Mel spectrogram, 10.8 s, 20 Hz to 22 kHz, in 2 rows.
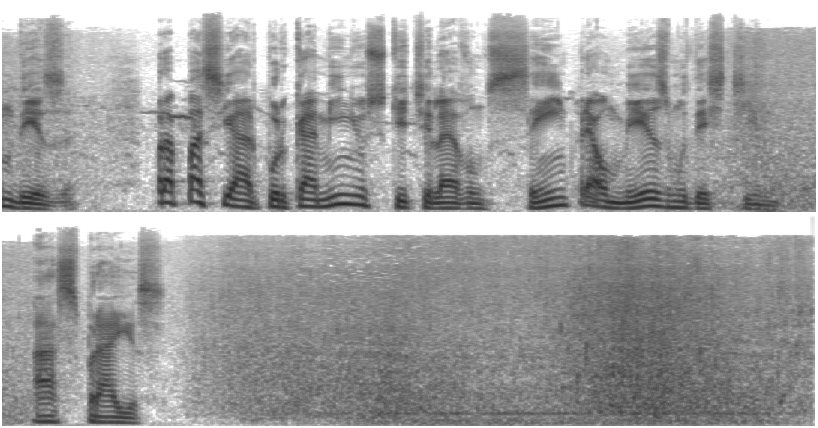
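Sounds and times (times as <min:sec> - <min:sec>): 
speech: 0:00.0 - 0:06.9
ocean waves breaking on shore: 0:04.5 - 0:05.8, 0:06.6 - 0:10.8.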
